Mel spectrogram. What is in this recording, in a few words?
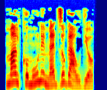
italian sayings about life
